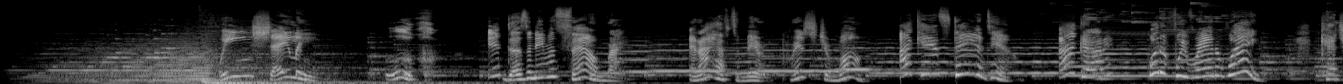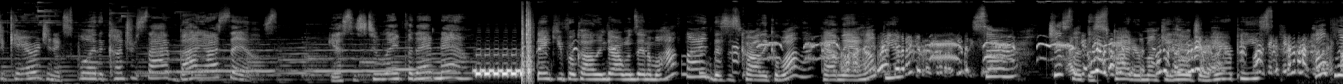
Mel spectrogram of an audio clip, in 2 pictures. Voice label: Animation

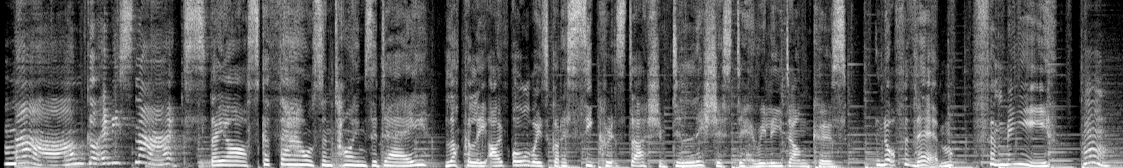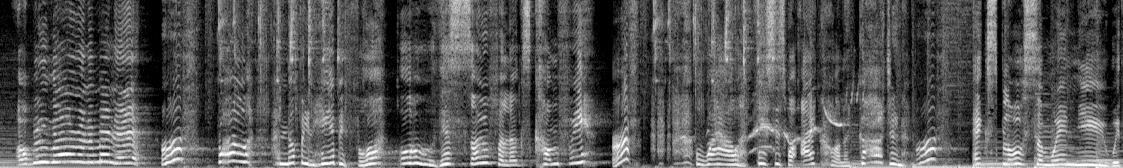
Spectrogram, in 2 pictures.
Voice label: Commercial

